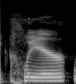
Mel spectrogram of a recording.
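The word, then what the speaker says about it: Xlear: Clear is spelled with an X, X-L-E-A-R, rescue nasal spray.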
